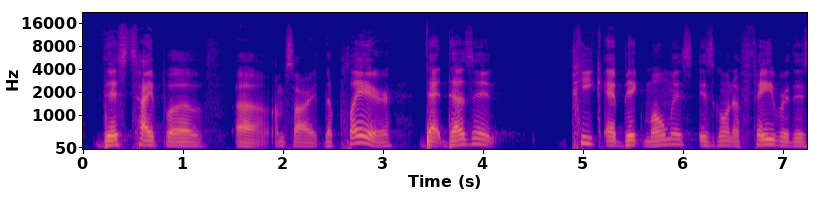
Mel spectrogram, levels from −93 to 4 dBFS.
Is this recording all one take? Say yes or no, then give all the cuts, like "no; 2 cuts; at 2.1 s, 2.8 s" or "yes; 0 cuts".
yes; 0 cuts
